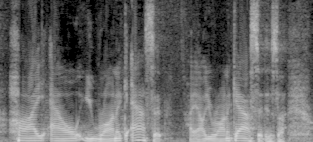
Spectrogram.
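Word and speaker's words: hyaluronic: slowly because it's somewhat hard to produce to pronounce hialuronic acid hialuronic acid is a really important ingredient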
